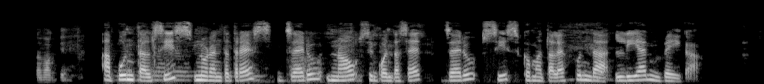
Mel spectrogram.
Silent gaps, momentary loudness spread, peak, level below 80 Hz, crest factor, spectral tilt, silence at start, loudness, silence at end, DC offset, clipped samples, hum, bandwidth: 0.86-1.01 s, 4.35-4.41 s; 8 LU; -2 dBFS; -60 dBFS; 16 dB; -4.5 dB/octave; 0.35 s; -17 LUFS; 0.65 s; under 0.1%; under 0.1%; none; 8.2 kHz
